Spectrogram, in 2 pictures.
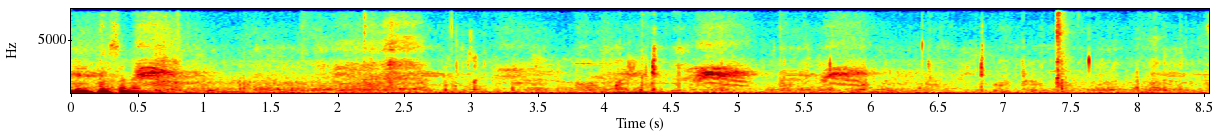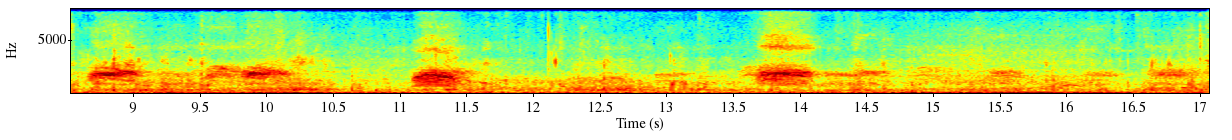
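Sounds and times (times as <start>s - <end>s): low rumble: 6.0s - 17.0s.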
